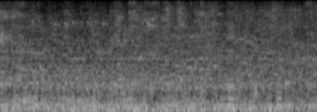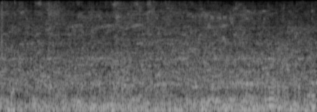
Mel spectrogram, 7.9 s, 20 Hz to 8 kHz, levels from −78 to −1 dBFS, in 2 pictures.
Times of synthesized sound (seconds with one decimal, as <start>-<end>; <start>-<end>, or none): 0.0-7.9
